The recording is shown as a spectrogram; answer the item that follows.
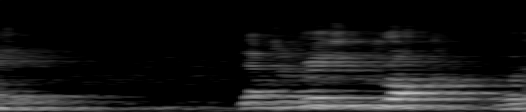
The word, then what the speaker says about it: grok: But a pronunciation would probably go something like this. Grok. You can give it a go. You've looked that other one that Jeff told you, so try grok. Grok. Grok. Yeah, there's no vowel sound in it.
